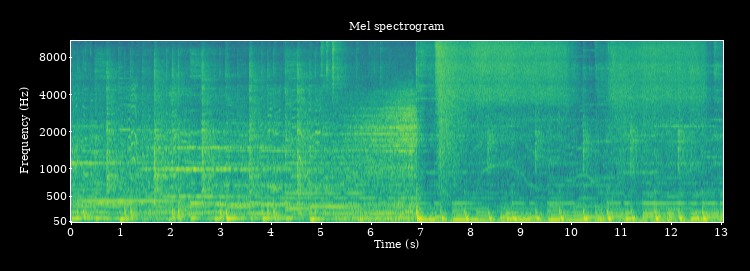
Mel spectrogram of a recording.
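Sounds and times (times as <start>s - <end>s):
live pop music through pa: 0.0s - 13.0s
hiss: 7.2s - 9.9s, 10.7s - 12.8s.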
